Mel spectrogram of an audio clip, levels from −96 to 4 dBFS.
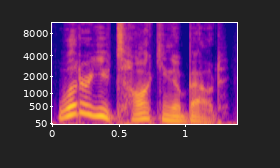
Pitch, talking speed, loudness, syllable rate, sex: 155 Hz, 215 wpm, -18 LUFS, 6.3 syllables/s, male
